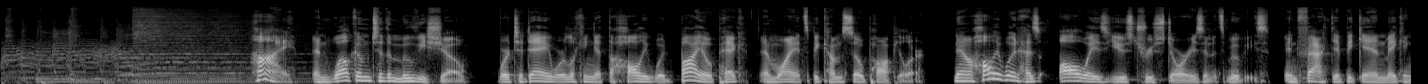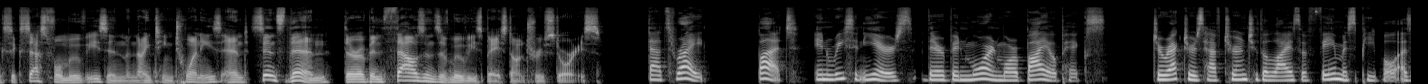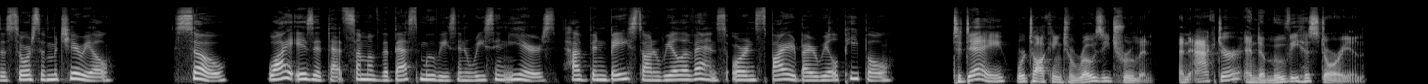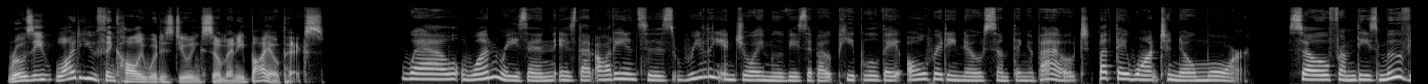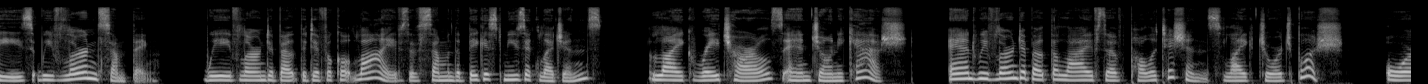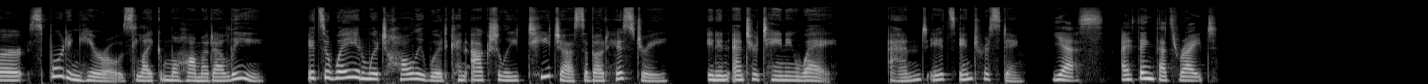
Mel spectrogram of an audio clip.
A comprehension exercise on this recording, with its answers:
A. Listen to the first part of a radio program about movies and answer the questions.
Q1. What type of movie does the program talk about?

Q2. Why are these movies so popular?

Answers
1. Hollywood biopics
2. People like watching movies that give them more information about a person or event they already know something about. People can learn about history in an entertaining way.

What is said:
H1: Hi, and welcome to The Movie Show, where today we're looking at the Hollywood biopic and why it's become so popular. Now, Hollywood has always used true stories in its movies. In fact, it began making successful movies in the 1920s. And, since then, there have been thousands of movies based on true stories.
H2: That's right. But, in recent years, there've been more and more biopics. Directors have turned to the lives of famous people as a source of material. So, why is it that some of the best movies in recent years have been based on real events or inspired by real people?
H1: Today, we're talking to Rosie Truman, an actor and a film historian. Rosie, why do you think Hollywood is doing so many biopics?
R: Well, one reason is that audiences really enjoy movies about people they already know something about, but they want to know more. So, from these movies, we've learned something. We've learned about the difficult lives of some 165 of the biggest music legends, like Ray Charles and Johnny Cash. And we've learned about the lives of politicians, like George Bush, or sporting heroes, like Muhammad Ali. It's a way in which Hollywood can actually teach us about history in an entertaining way. And it's interesting.
H2: Yes, I think that's right.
